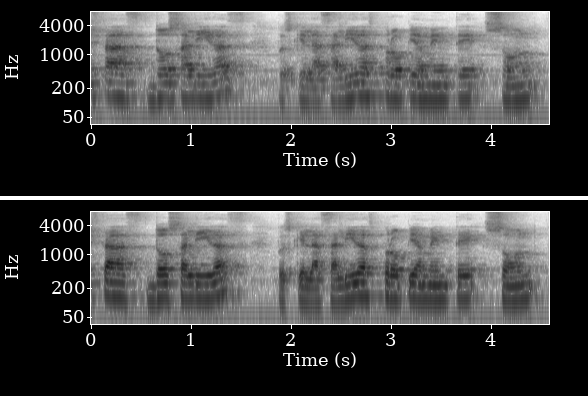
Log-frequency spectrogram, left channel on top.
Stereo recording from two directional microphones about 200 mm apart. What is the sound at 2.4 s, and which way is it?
Speech, 40° right (ahead or behind).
